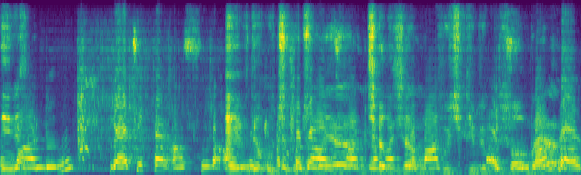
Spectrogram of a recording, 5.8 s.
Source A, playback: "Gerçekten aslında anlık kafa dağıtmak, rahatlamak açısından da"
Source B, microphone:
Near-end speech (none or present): present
